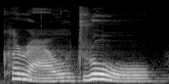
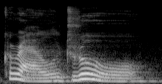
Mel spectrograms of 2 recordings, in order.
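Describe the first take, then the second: No difference in how they are said.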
